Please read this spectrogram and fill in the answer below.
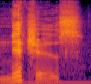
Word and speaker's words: niche: to move on to niches and this is one of those words that is pronounced differently around the world basically in america it is totally acceptable for you to call this a niche if you are literally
